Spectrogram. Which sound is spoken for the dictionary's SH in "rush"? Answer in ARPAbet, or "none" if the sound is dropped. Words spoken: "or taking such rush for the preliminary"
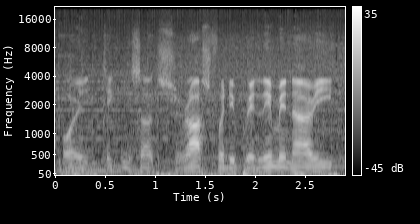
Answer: S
